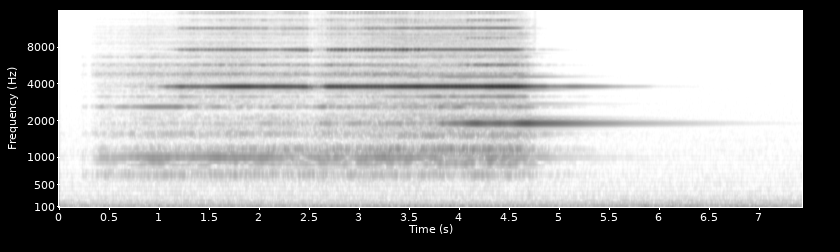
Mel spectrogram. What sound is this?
Sound effects > Other
Bowing metal newspaper holder with cello bow 4
scary, atmospheric, effect, fx, metal, eerie, bow, horror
